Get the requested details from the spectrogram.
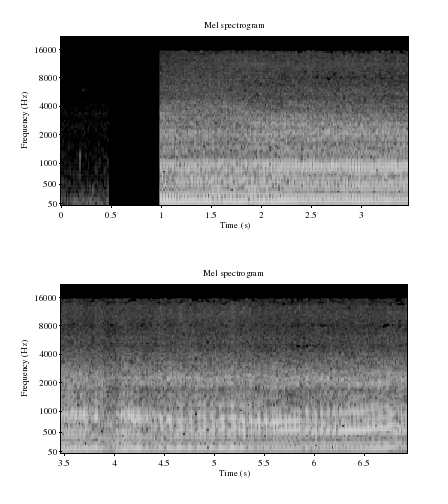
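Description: A chainsaw engine roars steadily nearby, its pitch wavering as it cuts.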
